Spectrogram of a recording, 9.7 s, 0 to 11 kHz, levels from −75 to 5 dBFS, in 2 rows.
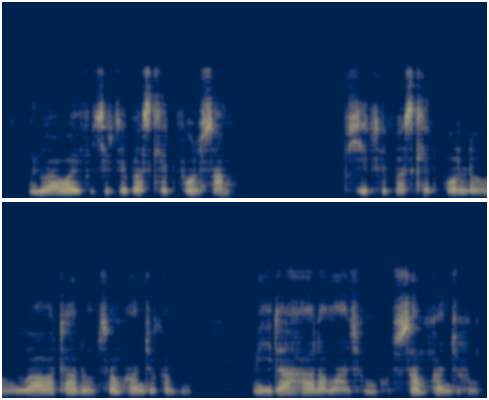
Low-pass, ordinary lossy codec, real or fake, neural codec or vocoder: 7.2 kHz; none; real; none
